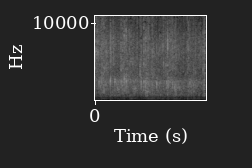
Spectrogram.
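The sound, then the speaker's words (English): A crowd claps for the Lord steadily, a dense wash of many overlapping hand claps holding an even level throughout, with no voices standing out. “You guys out there today, give the Lord a clap if you're out there today.”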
